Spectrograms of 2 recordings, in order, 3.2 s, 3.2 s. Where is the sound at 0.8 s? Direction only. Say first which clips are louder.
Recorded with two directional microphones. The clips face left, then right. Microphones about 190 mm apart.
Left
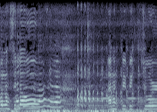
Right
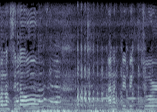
Left 5 dB; 70° left (ahead or behind).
